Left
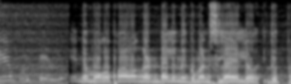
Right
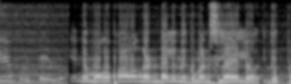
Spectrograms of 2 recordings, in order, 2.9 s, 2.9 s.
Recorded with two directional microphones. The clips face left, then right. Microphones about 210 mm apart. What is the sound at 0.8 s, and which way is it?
Speech, 55° left (ahead or behind).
